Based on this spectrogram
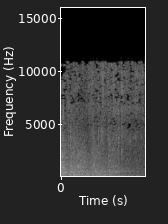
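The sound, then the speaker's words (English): Steady, dense spring rainfall hisses continuously across the whole moment, a full wash of drops with no voices and no breaks, fading just slightly toward the end. “Spring rains are coming.”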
